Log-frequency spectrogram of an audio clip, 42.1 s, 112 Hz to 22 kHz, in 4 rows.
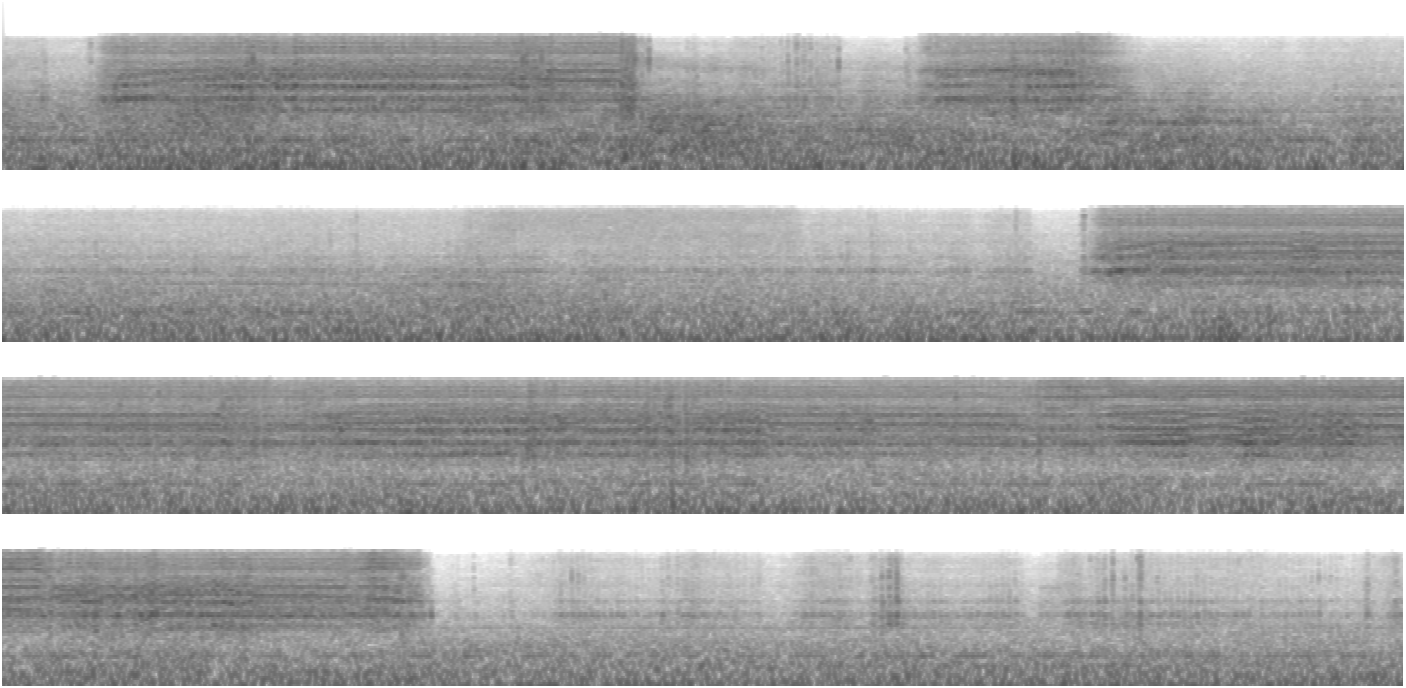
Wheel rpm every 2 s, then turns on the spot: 110, 160, 60, 60, 20, 20, 20, 20, 20, 90, 160, 160, 160, 160, 160, 160, 160, 40, 20, 20, 20.
4-6 10-18 34-42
